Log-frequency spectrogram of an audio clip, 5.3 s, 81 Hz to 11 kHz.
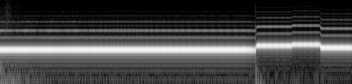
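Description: Arturia MiniBrute 2 analog synthesizer playing a lead patch: a steady, pure sustained tone that holds one pitch for several seconds, then steps up twice before settling slightly lower, loud and alone.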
